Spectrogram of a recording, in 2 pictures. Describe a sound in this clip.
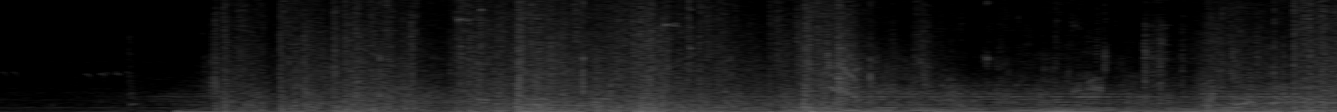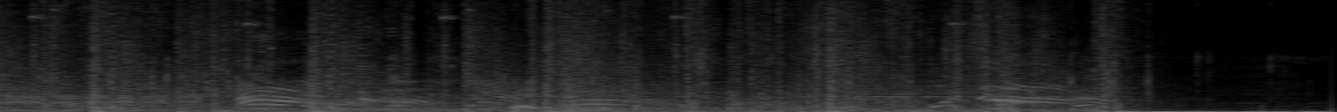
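Gunshots crack rapidly, one after another.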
